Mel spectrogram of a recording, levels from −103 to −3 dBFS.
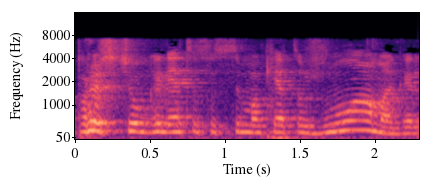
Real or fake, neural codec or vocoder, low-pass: real; none; 7.2 kHz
